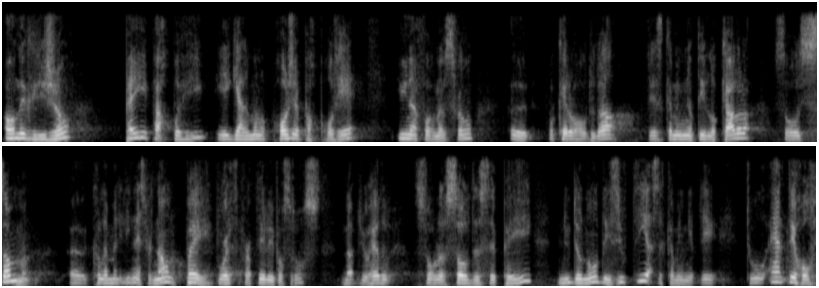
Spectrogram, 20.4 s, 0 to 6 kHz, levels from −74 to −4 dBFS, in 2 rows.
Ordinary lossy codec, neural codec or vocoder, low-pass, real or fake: none; codec, 16 kHz in and 24 kHz out, 0.4 kbps, LongCat-Audio-Codec, fine tuned four codebook decoder; 5.4 kHz; fake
